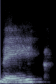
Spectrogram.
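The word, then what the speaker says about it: Weil: Uh I wanted to ask so Simone May, I don't know how to say her last name. W E I L. I just say V because that sound of French is um Simone May uh she talks about affliction.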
